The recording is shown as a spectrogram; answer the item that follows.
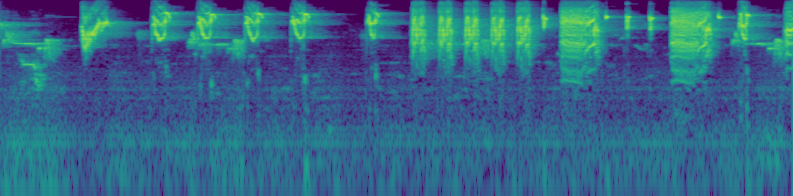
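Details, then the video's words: Long-tailed shrike in full, energetic song, used as a lure to get reluctant shrikes singing: high, fast chirps and scratchy notes, short rising whistles, then dense buzzy bursts near the end. "SUARA BURUNG PENTET GACOR, AMPUH UNTUK PANCINGAN PENTET KURANG GREGET"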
